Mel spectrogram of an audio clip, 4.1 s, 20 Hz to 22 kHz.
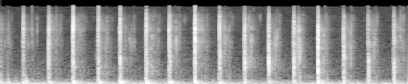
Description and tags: slime noise 3 1
Slime noises done by J. Tapia E. Cortes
